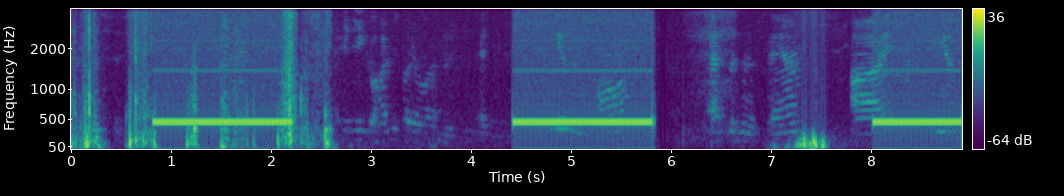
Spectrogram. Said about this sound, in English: Hang up. Direct hang up.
